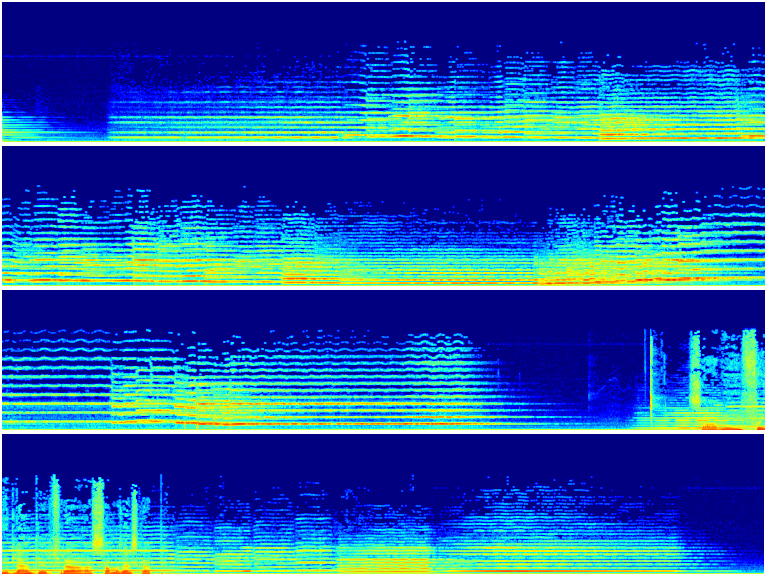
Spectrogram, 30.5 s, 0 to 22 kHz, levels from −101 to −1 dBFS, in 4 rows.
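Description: Two short dropouts from lost LE Audio frames, at 15.34 to 15.36 s and again at 26.06 to 26.08 s. Each gap is only about 15 ms, which fits a couple of missing frames. The LC3 decoder papers over them by replaying the last spectrum with scrambled signs, so you hear a quick grainy, noisy smear in place of the real sound. The gaps are too short for the concealment to fade down to silence.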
